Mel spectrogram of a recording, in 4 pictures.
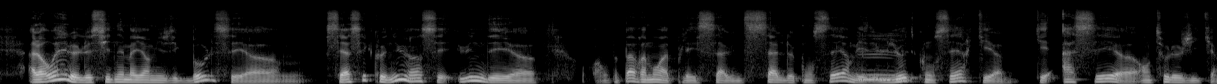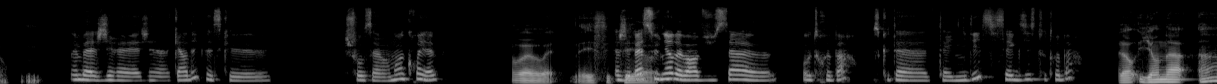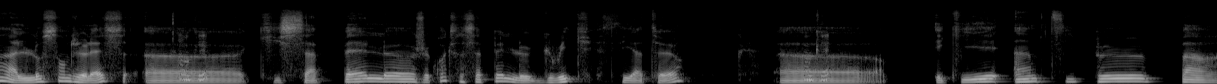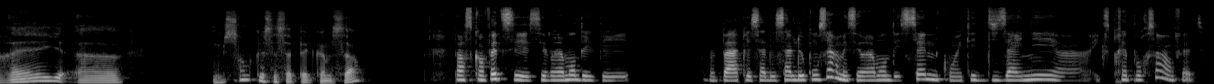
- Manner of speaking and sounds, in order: other background noise; drawn out: "heu"; drawn out: "s’appelle"; put-on voice: "Greek Theater"; in English: "Greek Theater"; drawn out: "Heu"; stressed: "designées"
- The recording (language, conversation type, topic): French, podcast, Quelle expérience de concert inoubliable as-tu vécue ?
